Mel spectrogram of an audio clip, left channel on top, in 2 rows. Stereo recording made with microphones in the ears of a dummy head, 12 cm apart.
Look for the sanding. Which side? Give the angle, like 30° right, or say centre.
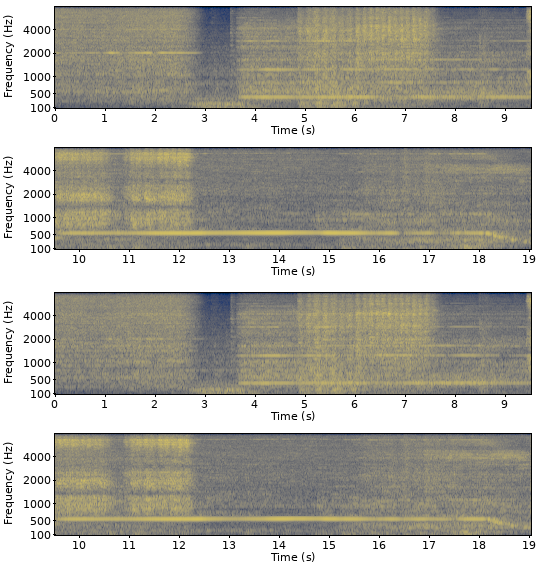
centre.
